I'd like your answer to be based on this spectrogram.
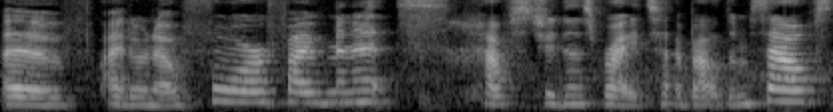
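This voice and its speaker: Fairly high female voice in a Portuguese accent, fairly slow, with ordinary pitch variation. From Brazil. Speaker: English teacher. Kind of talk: casual chat.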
